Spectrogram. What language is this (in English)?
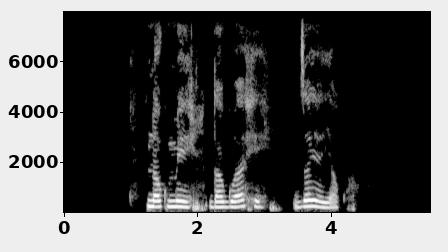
Wuzlam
